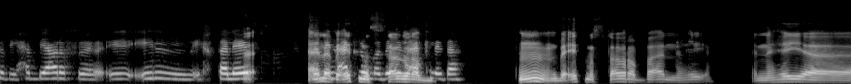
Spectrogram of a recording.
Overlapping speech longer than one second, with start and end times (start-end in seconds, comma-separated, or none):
3.1-4.3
